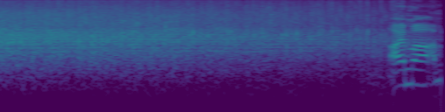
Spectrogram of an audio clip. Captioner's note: applause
